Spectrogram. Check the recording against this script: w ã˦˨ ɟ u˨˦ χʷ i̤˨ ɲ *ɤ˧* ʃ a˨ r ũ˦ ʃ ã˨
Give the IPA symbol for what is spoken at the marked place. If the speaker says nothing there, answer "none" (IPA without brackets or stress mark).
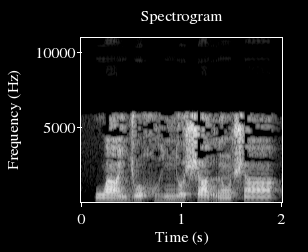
ɤ˧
